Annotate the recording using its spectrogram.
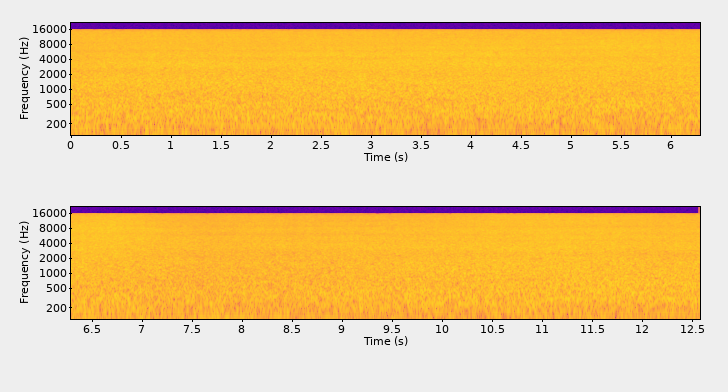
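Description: Water pours down in heavy falls and splashes loudly onto stone nearby, roaring steadily.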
